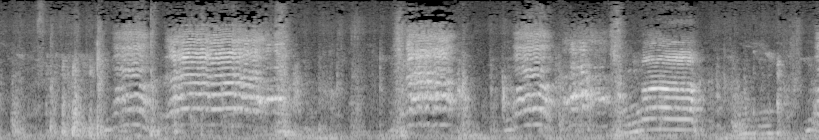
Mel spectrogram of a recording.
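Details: Bleating of a goat in heat seeking to mate: long, strongly harmonic, quavering cries, four main calls with short gaps, each wobbling in pitch.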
